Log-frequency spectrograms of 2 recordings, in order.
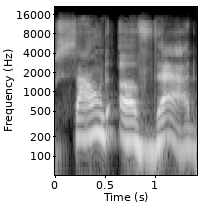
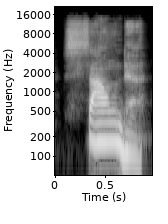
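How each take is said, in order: First: The word 'of' is pronounced fully. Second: The word 'of' is reduced to a schwa. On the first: "he doesn't say sound of that" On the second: "Of gets reduced to a here"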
